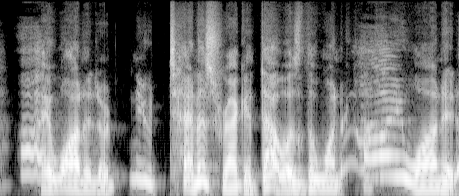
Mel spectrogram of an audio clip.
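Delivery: play-acted, very high, woe-is-me sobbing whine. A parent retelling the older son's reaction to his brother's raffle win, imitating a crying whine. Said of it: "woe is me, crying, sad".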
